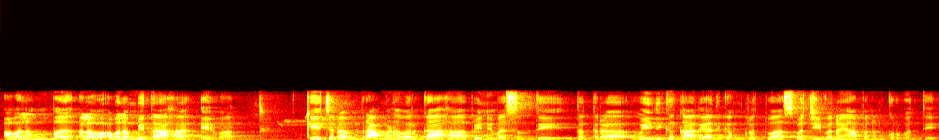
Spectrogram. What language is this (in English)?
Sanskrit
